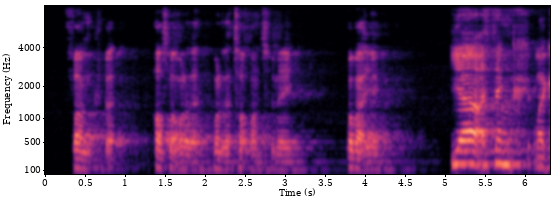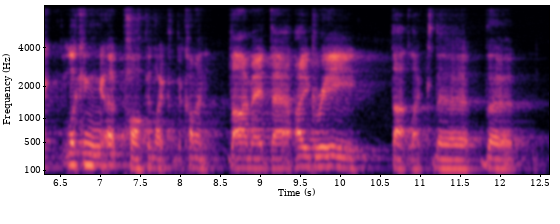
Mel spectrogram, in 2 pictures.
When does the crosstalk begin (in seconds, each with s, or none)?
none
